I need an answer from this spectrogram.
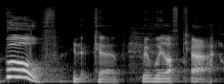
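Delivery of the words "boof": loud, high-pitched boof; explosive mouth-made crash noise; imitated crash. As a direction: burst out the sudden sound of impact.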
